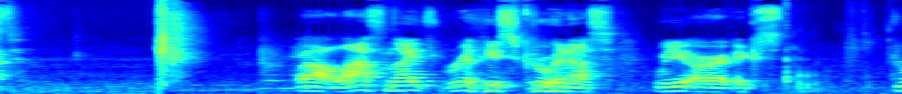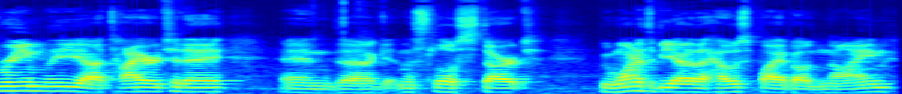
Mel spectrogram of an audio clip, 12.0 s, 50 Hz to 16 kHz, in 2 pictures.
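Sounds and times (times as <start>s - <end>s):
sharp crack with ring: 1.1s - 1.5s.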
